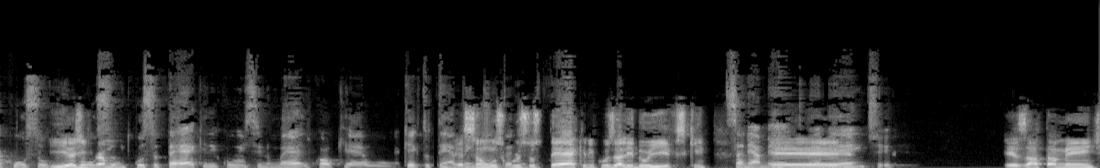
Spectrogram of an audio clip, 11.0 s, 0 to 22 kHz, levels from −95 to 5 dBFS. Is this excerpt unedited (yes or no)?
no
